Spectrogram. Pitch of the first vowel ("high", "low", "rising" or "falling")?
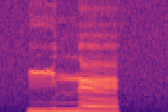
low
